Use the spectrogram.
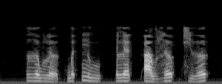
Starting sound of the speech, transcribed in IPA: ɣ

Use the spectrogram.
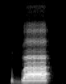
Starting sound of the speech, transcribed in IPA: b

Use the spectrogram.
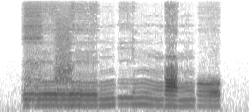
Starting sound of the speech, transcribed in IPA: ɣ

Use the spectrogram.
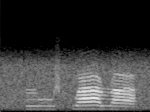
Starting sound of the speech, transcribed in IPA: ɹ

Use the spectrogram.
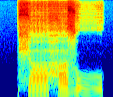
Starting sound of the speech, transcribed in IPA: ʃ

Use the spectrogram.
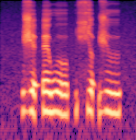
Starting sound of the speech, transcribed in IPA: ʒ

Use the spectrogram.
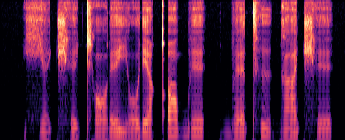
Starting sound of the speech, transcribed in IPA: ç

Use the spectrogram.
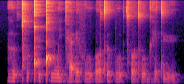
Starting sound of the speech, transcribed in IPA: ɦ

